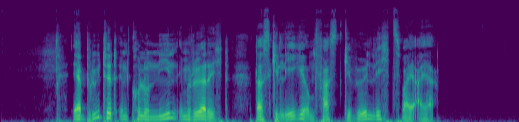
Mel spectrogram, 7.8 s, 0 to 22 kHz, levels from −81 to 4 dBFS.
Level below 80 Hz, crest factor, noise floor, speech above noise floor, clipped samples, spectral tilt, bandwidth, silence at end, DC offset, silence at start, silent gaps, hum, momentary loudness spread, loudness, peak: -40 dBFS; 22 dB; -65 dBFS; 43 dB; under 0.1%; -6 dB/octave; 16 kHz; 1.25 s; under 0.1%; 0.75 s; none; none; 14 LU; -23 LUFS; -2 dBFS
